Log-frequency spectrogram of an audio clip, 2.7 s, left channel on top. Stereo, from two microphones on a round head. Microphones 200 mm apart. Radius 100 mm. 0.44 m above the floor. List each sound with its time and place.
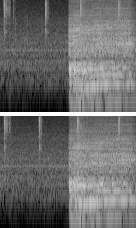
1.4 s a blender: 45° left (ahead or behind), 1.2 m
